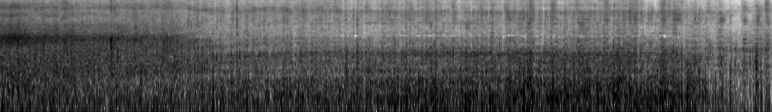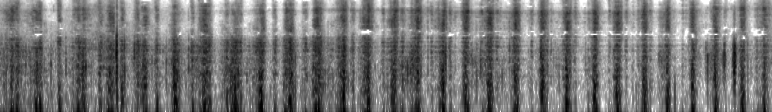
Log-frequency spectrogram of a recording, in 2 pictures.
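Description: Ground fountain firework spraying sparks with a steady loud hiss that dies away about seven seconds in. Then a second ground firework pops rapidly in an even rhythm, about five pops a second, growing louder toward the end.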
